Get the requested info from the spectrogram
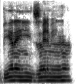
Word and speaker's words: Bieniemy: Bieniemy.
